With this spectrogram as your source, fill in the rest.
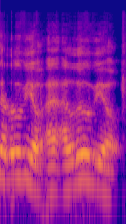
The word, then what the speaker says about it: alluvial: And as for pronunciation, it's alluvial, I believe. Oh, yeah. Well, same to you. I know, Andy. Yeah, it's alluvial.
